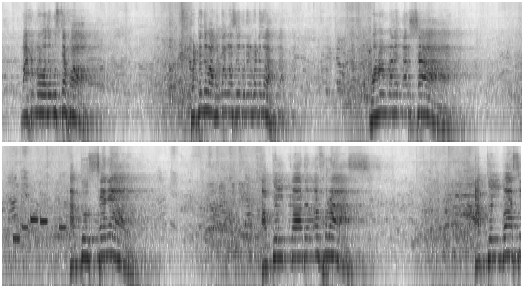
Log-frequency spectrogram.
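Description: A man sings a long, wavering chant through a loudspeaker, in drawn-out phrases with short pauses.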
